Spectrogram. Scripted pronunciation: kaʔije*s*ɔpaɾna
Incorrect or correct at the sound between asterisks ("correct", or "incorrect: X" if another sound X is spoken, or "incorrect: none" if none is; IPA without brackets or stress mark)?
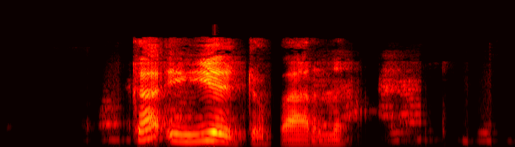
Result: incorrect: t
